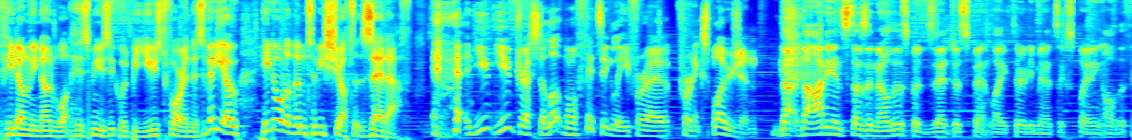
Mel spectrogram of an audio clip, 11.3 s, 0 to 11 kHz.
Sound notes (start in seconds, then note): 4.3 laughs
